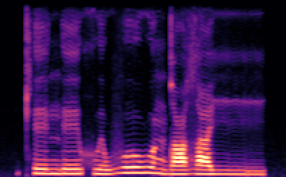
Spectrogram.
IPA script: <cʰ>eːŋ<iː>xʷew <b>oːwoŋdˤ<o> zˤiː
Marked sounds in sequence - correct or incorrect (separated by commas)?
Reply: correct, incorrect, incorrect, correct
